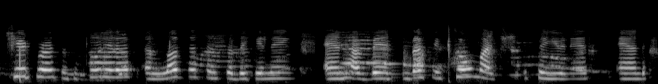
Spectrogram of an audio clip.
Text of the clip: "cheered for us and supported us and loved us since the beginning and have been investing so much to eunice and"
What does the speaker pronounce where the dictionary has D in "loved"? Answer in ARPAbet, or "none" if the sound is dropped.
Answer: D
